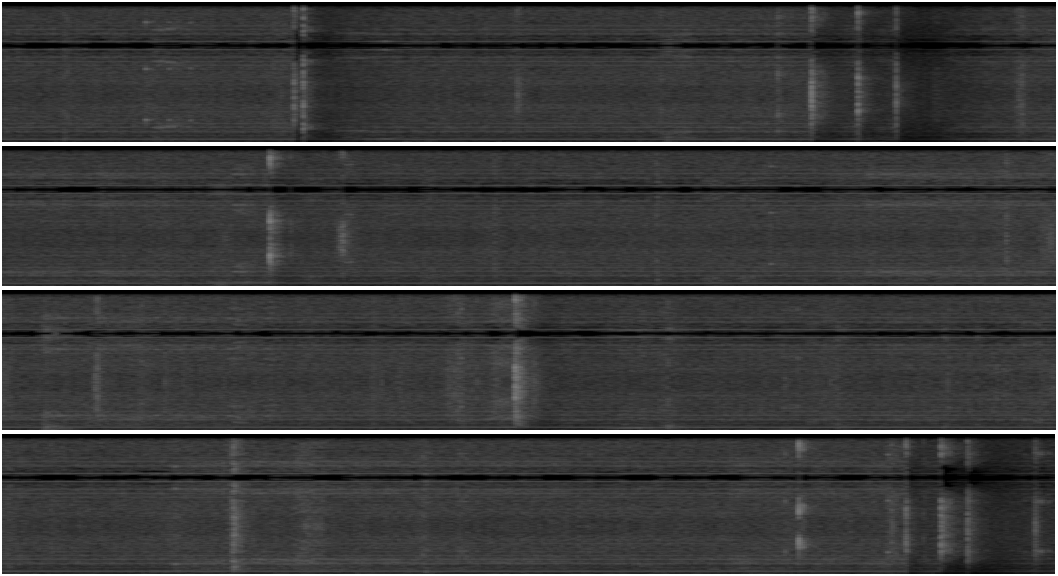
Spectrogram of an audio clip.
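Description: A steady electrical hum on one constant tone, with a few brief clicks scattered through it.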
